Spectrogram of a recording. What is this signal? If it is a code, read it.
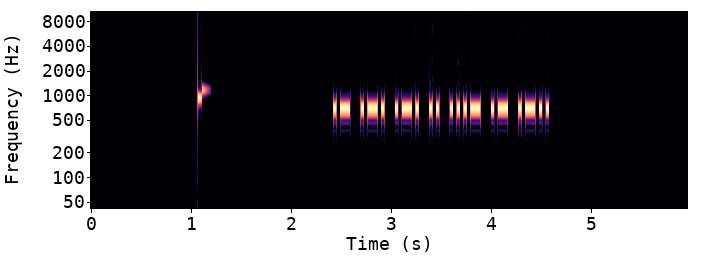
Morse code, heard as a keyed tone, about 36 wpm, 700 Hz. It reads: ARRIVAL
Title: Seven Letter Words - 35wpm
